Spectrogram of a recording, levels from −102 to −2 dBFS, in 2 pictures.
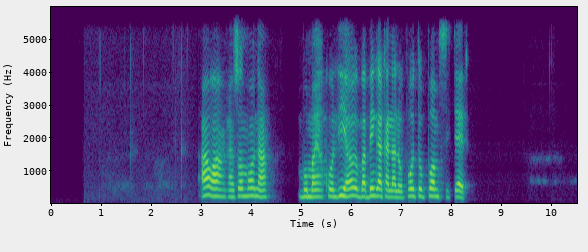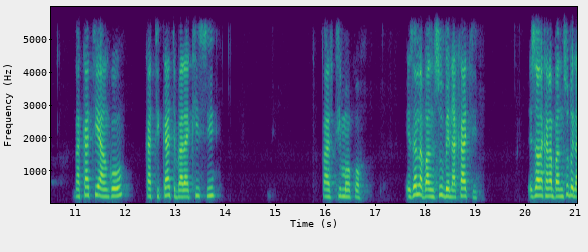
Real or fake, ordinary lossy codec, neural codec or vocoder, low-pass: fake; Opus, 64 kbps; codec, 16 kHz, 0.8 kbps, ZipCodec; 5.4 kHz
